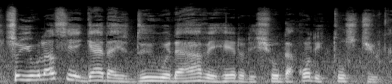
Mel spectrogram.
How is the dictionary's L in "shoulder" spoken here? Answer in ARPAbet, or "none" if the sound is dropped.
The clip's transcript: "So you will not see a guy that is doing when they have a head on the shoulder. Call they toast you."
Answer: none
